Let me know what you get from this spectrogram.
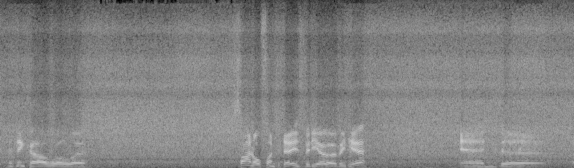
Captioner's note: water splashing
